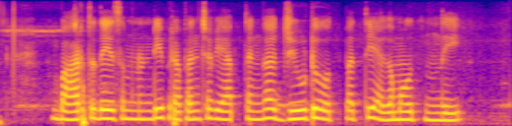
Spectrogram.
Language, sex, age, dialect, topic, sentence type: Telugu, female, 18-24, Utterandhra, agriculture, statement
